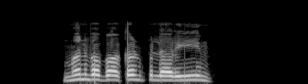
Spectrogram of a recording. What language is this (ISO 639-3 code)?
ydg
